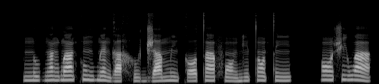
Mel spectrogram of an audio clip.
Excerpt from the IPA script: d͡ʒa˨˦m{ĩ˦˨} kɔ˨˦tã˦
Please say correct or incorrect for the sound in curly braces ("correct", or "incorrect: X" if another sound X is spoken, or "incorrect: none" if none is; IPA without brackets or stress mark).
correct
